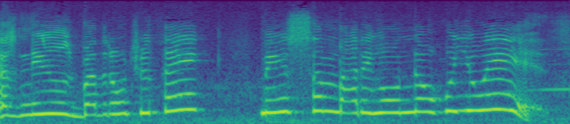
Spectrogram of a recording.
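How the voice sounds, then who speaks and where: A man does a squeaky, put-on character voice at an extremely high pitch. He talks at a fairly quick pace over light background noise. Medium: short film. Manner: slick, fast-talking.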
